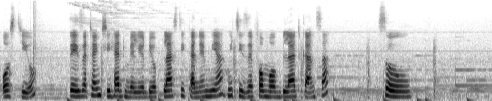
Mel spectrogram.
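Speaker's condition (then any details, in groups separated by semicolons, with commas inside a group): No condition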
